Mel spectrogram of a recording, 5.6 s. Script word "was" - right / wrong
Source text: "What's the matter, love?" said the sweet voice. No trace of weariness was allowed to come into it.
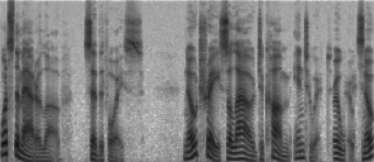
wrong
